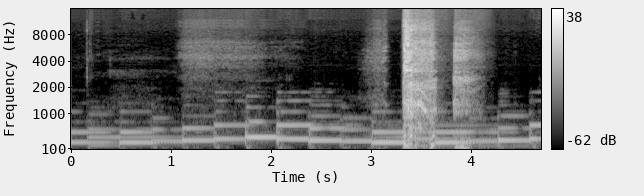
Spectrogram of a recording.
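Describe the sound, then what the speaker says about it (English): A man clears his throat twice in quick, harsh bursts close to the microphone, over soft, steady background music. "Trying to clear my throat."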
